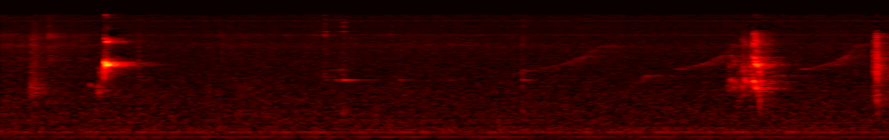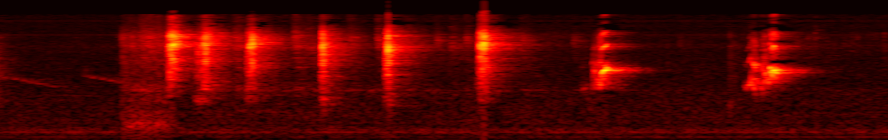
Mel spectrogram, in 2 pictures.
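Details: Pet bird indoors in a bird room, sticking its head into a glass of water and singing to make its voice echo: scattered sharp chirps and short whistles, then a burst of loud, ringing clicks and calls.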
